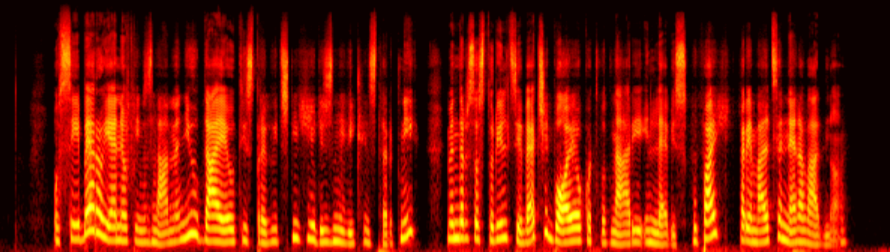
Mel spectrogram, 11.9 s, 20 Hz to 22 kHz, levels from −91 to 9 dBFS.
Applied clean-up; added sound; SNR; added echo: neural mask model DeepFilterNet 3.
